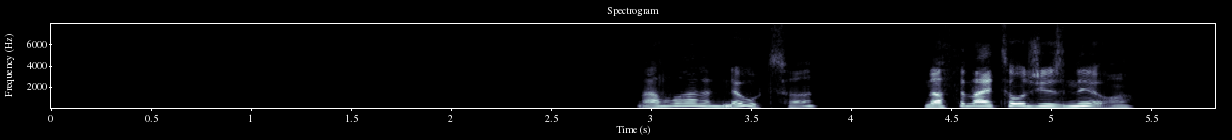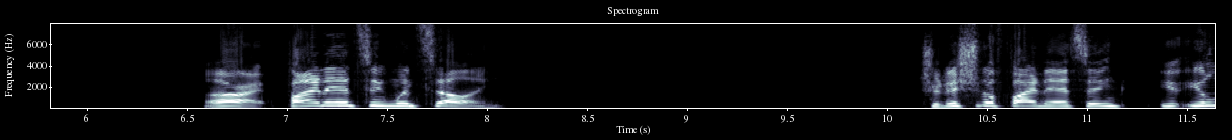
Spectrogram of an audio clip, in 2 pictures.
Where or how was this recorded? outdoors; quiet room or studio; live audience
live audience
